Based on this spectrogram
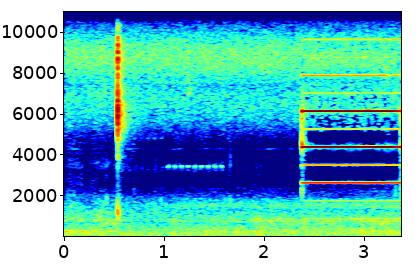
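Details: VLB graphics card with a black-and-white colour glitch, started cold: a click, then a long one-second POST video error beep. It works when warmed to 45–50°C, so a micro-cracked, defective RAMDAC is suspected.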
